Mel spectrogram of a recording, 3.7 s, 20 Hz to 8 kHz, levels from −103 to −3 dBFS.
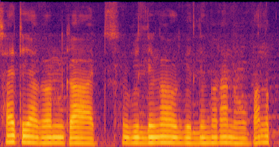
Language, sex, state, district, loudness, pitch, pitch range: Chakma, male, Tripura, West Tripura, -17 LUFS, 110 Hz, 110-115 Hz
